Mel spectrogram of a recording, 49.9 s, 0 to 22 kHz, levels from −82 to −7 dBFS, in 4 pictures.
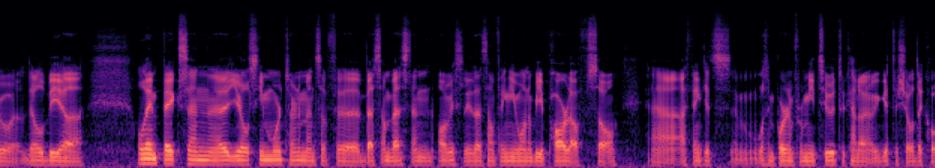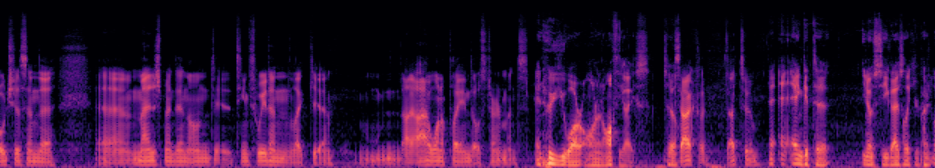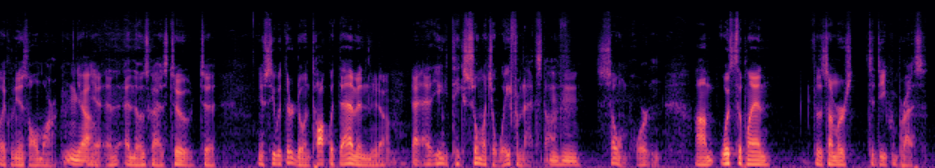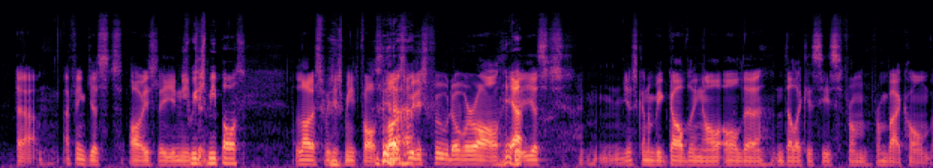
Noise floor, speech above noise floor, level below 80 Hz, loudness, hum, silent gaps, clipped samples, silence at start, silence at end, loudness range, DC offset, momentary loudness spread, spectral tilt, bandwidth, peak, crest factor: -54 dBFS; 26 dB; -46 dBFS; -28 LUFS; none; none; under 0.1%; 0 s; 0 s; 10 LU; under 0.1%; 14 LU; -5.5 dB/octave; 17 kHz; 0 dBFS; 28 dB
